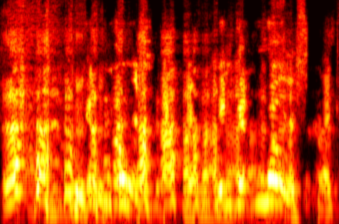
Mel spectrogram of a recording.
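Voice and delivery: loud, high comic catchphrase impression; hammed-up stand-up comic impression; Rodney Dangerfield. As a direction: belt out a comedian's complaint through laughter. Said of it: "with Rodney Dangerfield".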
